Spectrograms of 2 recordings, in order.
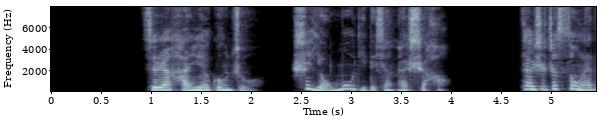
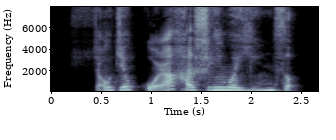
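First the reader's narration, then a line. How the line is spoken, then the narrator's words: Pouting mumble. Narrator (Chinese): 小环嘟着嘴，小声嘟囔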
